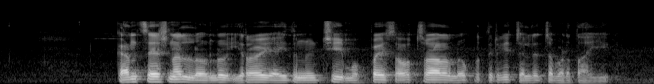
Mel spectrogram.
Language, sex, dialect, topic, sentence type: Telugu, female, Central/Coastal, banking, statement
